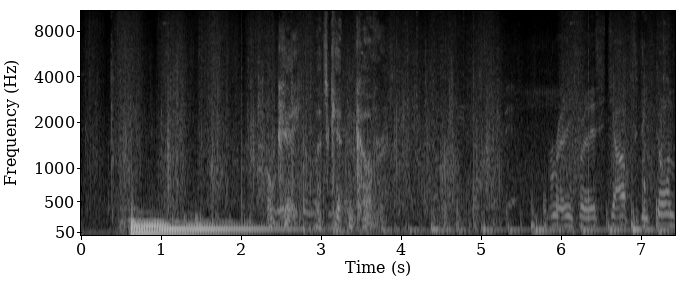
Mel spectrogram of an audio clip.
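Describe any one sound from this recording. Footsteps crunch softly through snow.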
